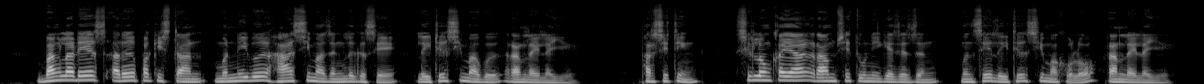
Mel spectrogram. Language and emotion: Bodo, neutral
